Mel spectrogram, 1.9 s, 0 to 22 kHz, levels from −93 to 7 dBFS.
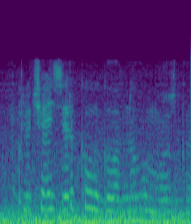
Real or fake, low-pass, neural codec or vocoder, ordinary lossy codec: fake; 7.2 kHz; vocoder, 22.05 kHz, 80 mel bands, WaveNeXt; AAC, 48 kbps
